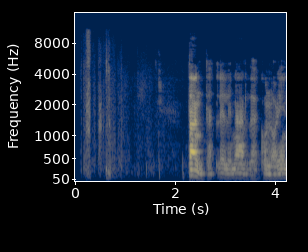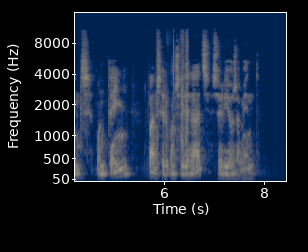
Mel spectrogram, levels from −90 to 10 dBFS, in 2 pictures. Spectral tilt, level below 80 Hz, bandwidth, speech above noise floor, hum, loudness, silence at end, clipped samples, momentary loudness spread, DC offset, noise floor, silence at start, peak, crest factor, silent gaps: -3 dB/octave; -74 dBFS; 11.5 kHz; 35 dB; none; -28 LUFS; 0.65 s; under 0.1%; 22 LU; under 0.1%; -64 dBFS; 0.2 s; -2 dBFS; 28 dB; none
